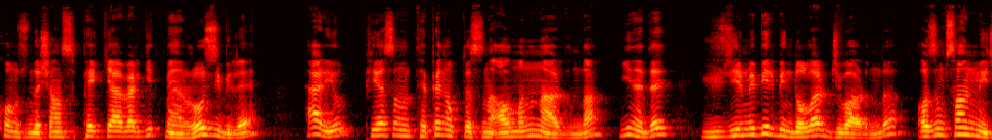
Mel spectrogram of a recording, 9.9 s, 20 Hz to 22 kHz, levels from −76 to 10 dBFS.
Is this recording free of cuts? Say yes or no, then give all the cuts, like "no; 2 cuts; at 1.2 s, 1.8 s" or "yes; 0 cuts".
yes; 0 cuts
